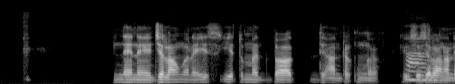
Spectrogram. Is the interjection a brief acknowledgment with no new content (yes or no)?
no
